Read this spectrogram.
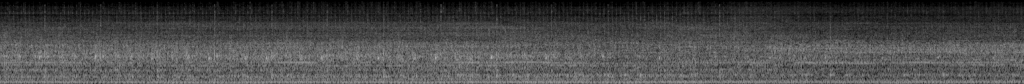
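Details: Mercedes SLK 230 R170 petrol engine at hot idle, noise only when hot: busy uneven clatter with faint whistle; new water pump, thermostat, belts, engine and transmission mounts, oil changed 1000 km ago; performance and consumption fine.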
